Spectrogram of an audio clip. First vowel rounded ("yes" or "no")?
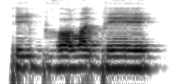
no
